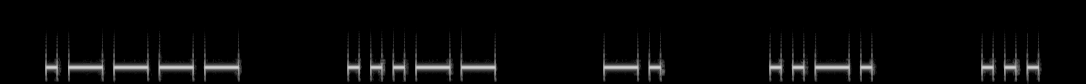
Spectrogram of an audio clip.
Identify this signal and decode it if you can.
Morse code, heard as a keyed tone, about 10 wpm, spaced as for 6 wpm, 800 Hz. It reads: 13NFS
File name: LEZIONI / 7 GF9Z / 7 GF ws 10wpm 3918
